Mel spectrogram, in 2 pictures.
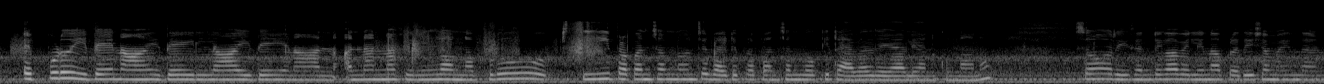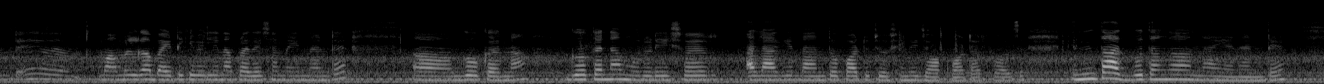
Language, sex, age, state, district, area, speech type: Telugu, female, 18-30, Telangana, Vikarabad, urban, spontaneous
